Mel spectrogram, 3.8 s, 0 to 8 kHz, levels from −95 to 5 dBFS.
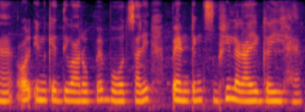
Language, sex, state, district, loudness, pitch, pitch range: Hindi, female, Uttar Pradesh, Shamli, -19 LUFS, 210 Hz, 205-225 Hz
